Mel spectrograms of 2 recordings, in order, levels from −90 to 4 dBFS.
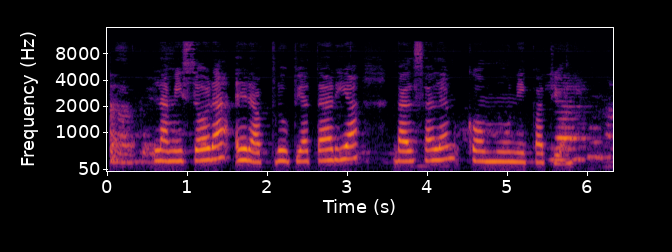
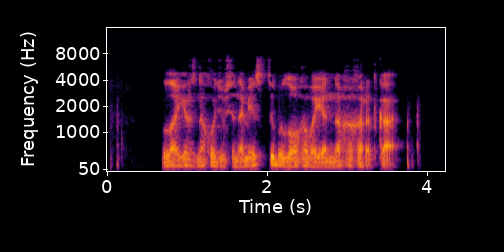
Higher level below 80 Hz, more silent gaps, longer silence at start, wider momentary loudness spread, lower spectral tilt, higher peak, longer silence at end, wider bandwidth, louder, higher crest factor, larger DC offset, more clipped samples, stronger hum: second, -74 dBFS vs -56 dBFS; neither; second, 0.05 s vs 0.7 s; first, 9 LU vs 5 LU; second, -4.5 dB/octave vs -6.5 dB/octave; second, -14 dBFS vs -2 dBFS; second, 0 s vs 0.6 s; first, 11.5 kHz vs 7.6 kHz; second, -28 LUFS vs -21 LUFS; about the same, 16 dB vs 20 dB; neither; neither; neither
